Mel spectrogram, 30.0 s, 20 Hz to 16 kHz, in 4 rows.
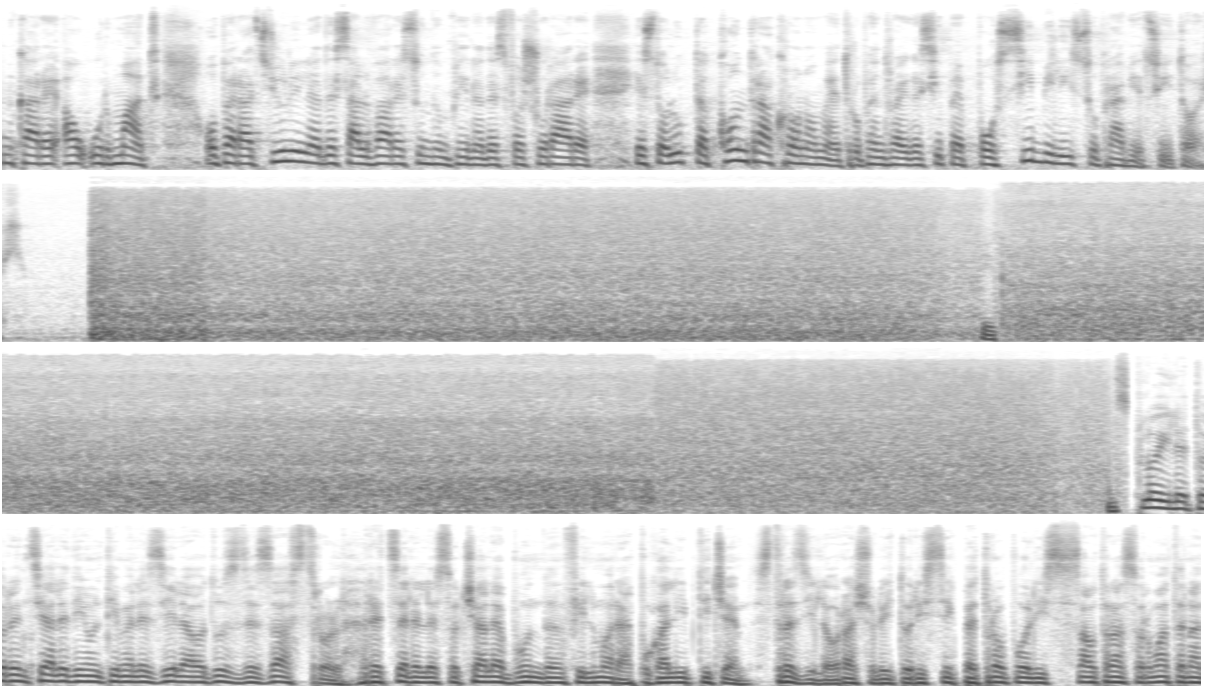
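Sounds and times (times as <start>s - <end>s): floodwater rushing: 8.1s - 22.0s.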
